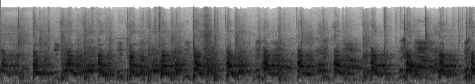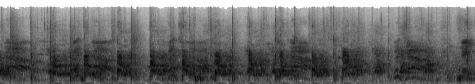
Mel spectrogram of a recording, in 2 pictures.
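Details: Rottweiler on its first day of object-guard training, standing on a rubber feed bowl and barking as a decoy tries to take it; deep barks repeat rapidly, about one and a half per second, with a handler calling praise throughout.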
